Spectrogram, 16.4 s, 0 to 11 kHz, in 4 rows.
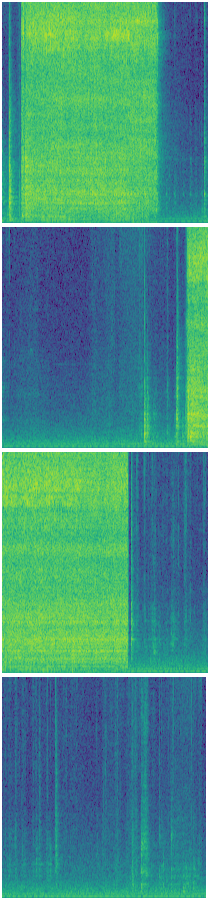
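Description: A power tool, likely a drill or impact driver, backing out two 10mm grille mounting bracket bolts on a Jeep Grand Cherokee in two loud, steady bursts of about three seconds each, separated by a quiet pause.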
